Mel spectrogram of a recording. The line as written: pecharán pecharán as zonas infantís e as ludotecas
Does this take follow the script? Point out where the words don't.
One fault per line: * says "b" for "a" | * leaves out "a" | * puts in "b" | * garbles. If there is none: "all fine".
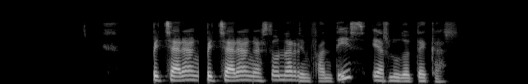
all fine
